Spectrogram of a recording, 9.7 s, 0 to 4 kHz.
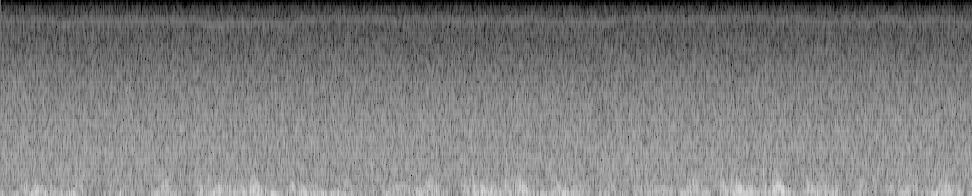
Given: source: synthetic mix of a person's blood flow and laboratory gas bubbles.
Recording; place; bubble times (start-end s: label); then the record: Doppler ultrasound of blood flow; precordium
no bubbles
From the record:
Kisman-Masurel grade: 000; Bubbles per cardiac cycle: 0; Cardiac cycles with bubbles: 0%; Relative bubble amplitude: no bubbles discernible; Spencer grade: 0 (complete lack of bubble signals)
